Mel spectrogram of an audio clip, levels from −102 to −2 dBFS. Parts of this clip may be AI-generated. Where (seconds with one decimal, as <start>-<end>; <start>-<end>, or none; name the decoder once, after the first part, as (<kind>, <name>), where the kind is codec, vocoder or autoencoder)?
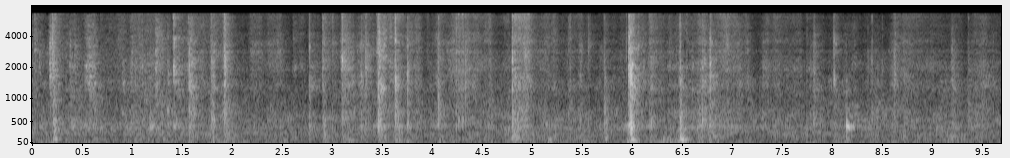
1.6-9.7 (codec, SNAC)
